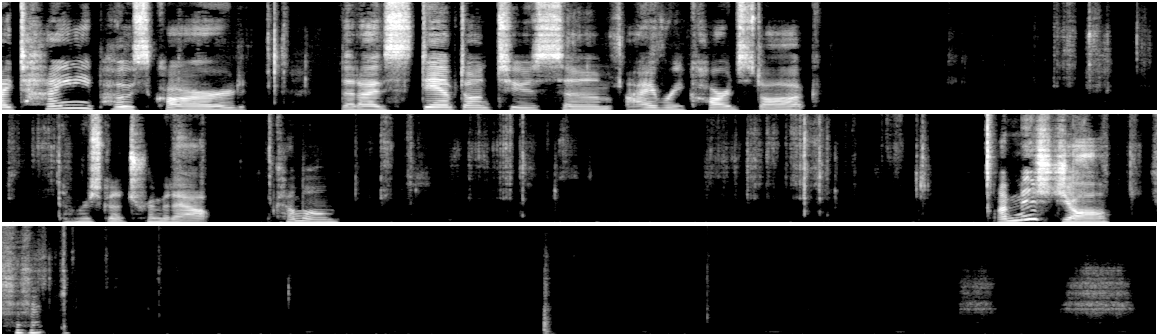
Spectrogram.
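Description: Small scissors snip paper.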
